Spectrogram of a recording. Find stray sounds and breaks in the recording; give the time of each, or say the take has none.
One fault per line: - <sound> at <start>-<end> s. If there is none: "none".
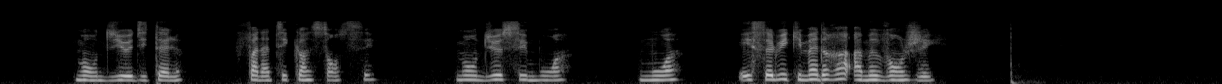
- thud at 10.1-10.5 s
